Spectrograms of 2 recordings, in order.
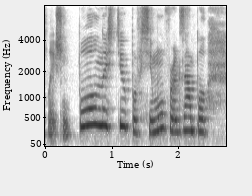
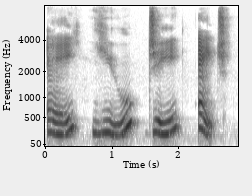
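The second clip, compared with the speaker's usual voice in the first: slow, letter by letter spelling; much slower than usual. Shown as a demonstration. Teacher spelling a tricky word for the class, slow and clear. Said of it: "let's spell it".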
